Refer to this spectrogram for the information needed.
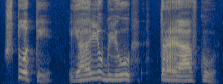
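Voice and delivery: slow growly plea, rolled r; protesting wolfish voice. Acted. Donkey denying he is a wolf, slowly growling.

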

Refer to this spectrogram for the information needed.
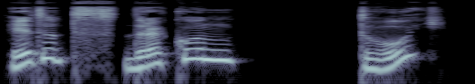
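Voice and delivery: slow, hesitant question; wary, drawn-out asking; hopeful doubt. A narrator's reading. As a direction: pause before the last word, hoping to be wrong. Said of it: "явно надеясь, что ошибся".

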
